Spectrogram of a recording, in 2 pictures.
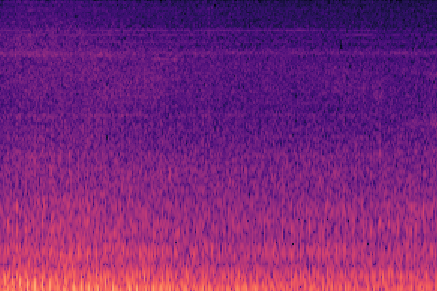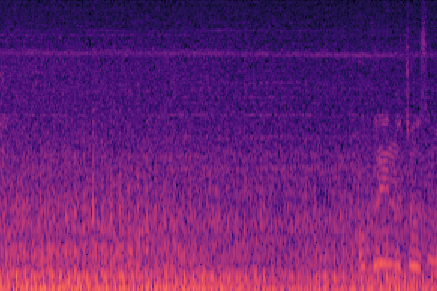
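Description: A helicopter's rotor thumps loudly close by, then fades a little as it lifts away.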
